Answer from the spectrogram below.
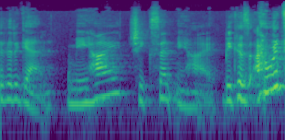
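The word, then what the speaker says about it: Csikszentmihalyi: summarizing the book flow by mihai cheek sent me high and i'm going to say that again mihai cheek sent me high because i would say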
